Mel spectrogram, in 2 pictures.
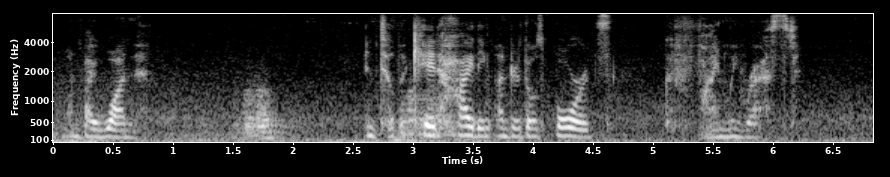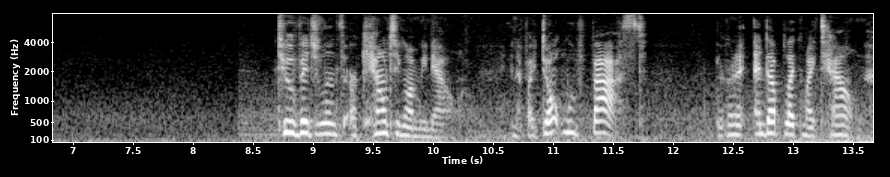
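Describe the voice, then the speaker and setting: A woman voicing a vengeful young orphaned vampire hunter, narrating a video game in character with earnest drama and breathy asides. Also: medium pitch, slight background noise, natural voice. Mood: grim resolve. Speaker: roleplay gamer narrating in character. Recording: music behind the voice. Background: game music.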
